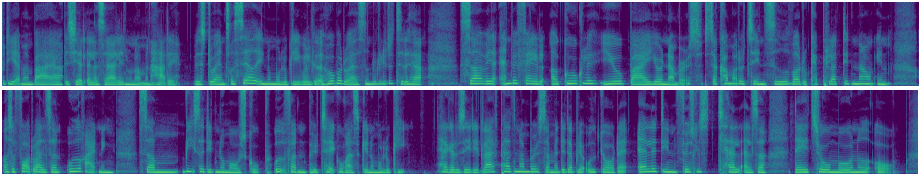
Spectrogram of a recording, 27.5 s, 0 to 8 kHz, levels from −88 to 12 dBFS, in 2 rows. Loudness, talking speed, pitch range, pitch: -19 LUFS, 200 wpm, 210-245 Hz, 225 Hz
